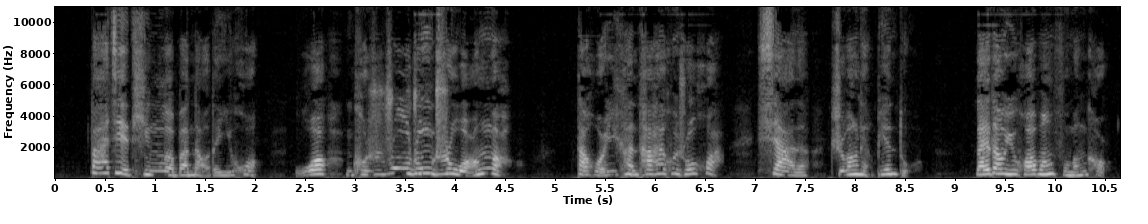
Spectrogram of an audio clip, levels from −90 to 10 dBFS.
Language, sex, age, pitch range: Chinese, female, 20-39, 210-295 Hz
